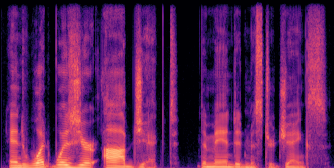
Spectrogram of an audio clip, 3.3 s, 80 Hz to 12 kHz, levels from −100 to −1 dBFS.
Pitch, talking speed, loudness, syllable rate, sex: 110 Hz, 145 wpm, -19 LUFS, 3.8 syllables/s, male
